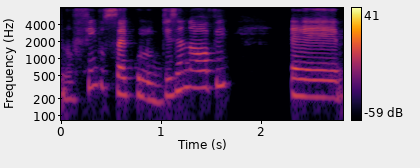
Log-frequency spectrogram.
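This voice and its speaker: Over a quiet background, a woman uses a raised, projected voice with a bright, sharp tone. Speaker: geography teacher. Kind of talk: lecture.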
